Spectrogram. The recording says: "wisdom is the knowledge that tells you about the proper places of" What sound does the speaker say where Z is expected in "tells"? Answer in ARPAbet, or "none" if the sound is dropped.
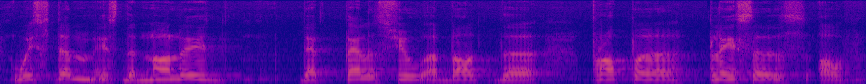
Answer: S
